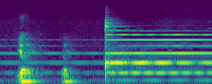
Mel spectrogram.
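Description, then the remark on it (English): A timekeeper strikes a small bell once to start a one-minute meditation, a single bright, loud strike ringing on with a steady sustained tone that barely fades. Two brief vocal sounds come just before it. “And I have a bell that starts it like that. Can you hear that?”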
